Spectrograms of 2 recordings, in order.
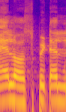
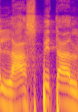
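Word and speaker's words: L'Hôpital: तो इसका सही नाम एल हॉस्पिटल नहीं है, ये लास्पिताल रूल है। क्या, लास्पिताल।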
